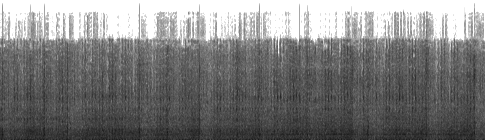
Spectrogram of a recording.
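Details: Farmall Cub tractor started and driven: the engine chugs steadily, broken by sharp irregular cracks and pops roughly every half second to second; cause unknown.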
